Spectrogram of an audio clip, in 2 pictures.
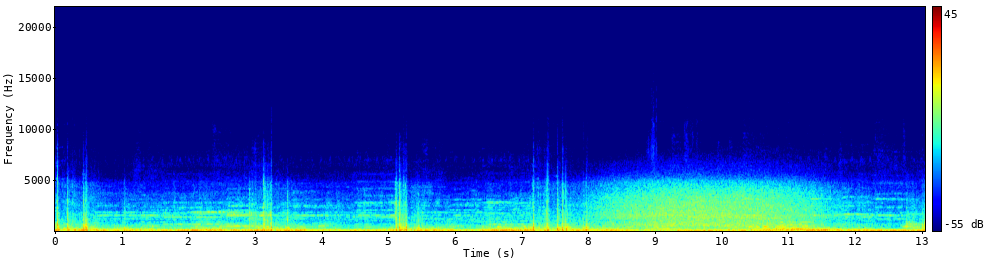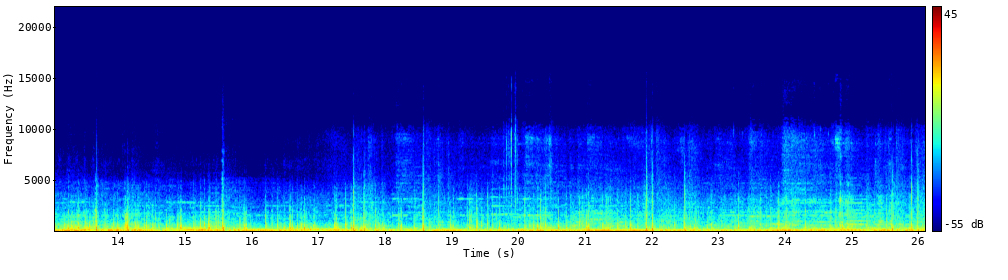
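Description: Aerial firework shells bursting in a continual string of sharp bangs over a low rumble. A dense hiss swells and fades over several seconds about a third of the way in.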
